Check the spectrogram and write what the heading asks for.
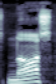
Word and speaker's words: Noss: All there than to say that Noss, G-N-O-S-S, how you spell that, but that's not how you pronounce it. It's not Gnoss, it's Noss. The Celtic music band are just having a blistering piper in there.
